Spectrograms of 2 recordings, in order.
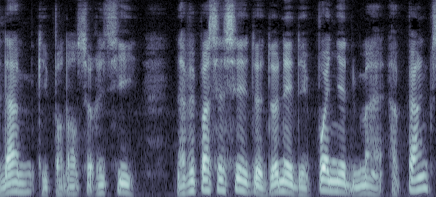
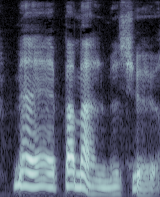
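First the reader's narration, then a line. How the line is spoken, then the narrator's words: Triumphant. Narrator (French): répondit Punks d'un ton de triomphe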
